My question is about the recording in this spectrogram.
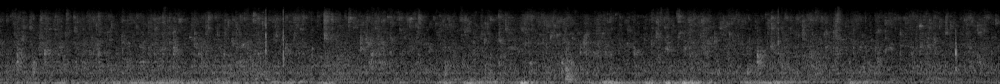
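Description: Steady rain falling, with many scattered drop clicks close by and an uneven low rumble underneath.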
